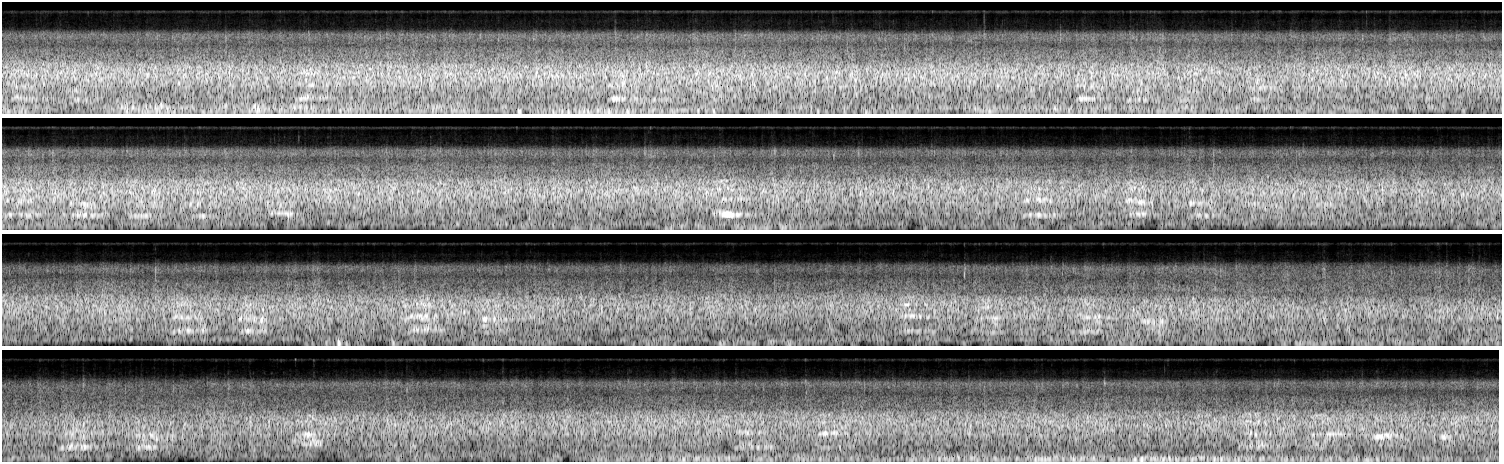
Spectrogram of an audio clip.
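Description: Steady rain falling during a thunderstorm, with scattered small drips and splashes heard over the even hiss.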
